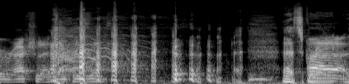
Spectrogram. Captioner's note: laughing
